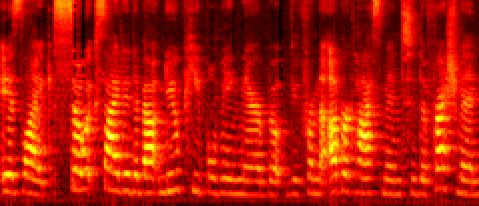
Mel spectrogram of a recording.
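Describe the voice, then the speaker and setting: A woman speaks in a bright, sharp tone. Her voice is raised and projected. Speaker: YouTuber and college student. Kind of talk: casual vlog advice. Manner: fast; casual with many fillers.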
